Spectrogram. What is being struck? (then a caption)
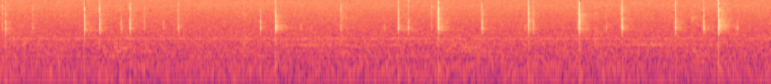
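Plastic-framed eyeglasses. Long nails tap the frame and lenses of a small pair of black plastic-framed eyeglasses held up in the hands, and open and close the folding arms. About eighteen sharp, bright, dry clicks come at uneven intervals over a quiet, faint background hiss.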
